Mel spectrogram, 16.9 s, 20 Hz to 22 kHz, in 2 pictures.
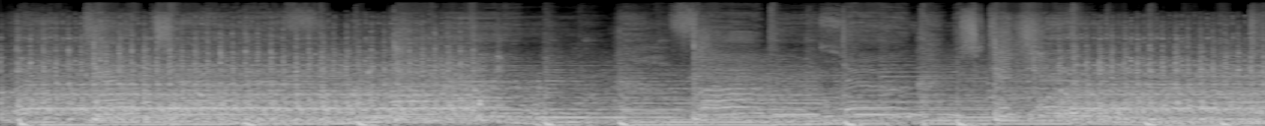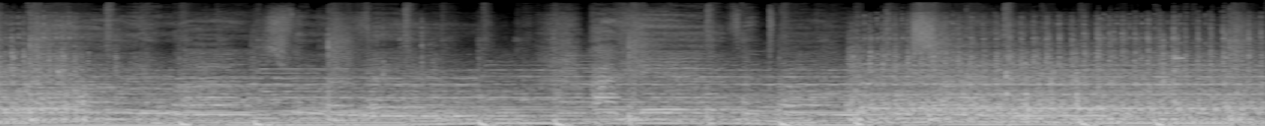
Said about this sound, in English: Sew them together using a zigzag stitch with 1 cm seam allowance and then overlook that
